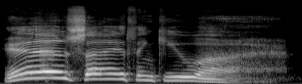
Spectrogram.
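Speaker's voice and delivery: loud, high, long-drawn yes; mock-stern sarcasm. Scrooge agrees his clerk is late, mock-stern. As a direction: draw it out slowly, booming then falling.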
